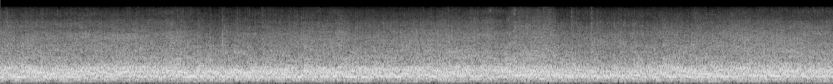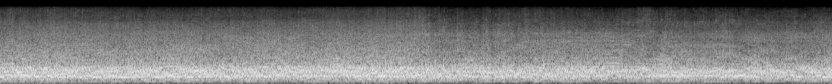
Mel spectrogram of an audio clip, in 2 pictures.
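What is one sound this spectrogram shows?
Motorcycle engines roar loudly and steadily, echoing off the walls.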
